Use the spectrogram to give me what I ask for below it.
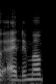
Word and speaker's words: Oedema: इसमें ओ साइलेंट होता है, इसको एडिमा प्रोनाउंस करते हैं।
